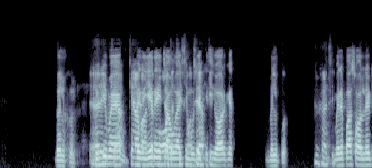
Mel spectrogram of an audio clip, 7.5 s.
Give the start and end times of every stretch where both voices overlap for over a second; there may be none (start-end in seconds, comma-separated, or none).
1.9-4.3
